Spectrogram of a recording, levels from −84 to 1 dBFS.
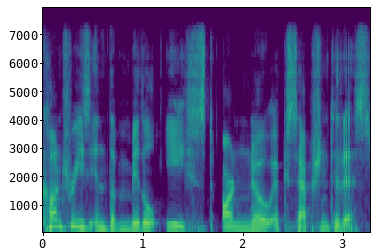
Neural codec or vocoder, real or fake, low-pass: codec, 16 kHz, 4.8 kbps, FACodec; fake; 7.2 kHz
